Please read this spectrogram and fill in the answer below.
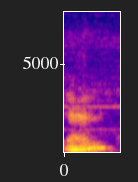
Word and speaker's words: elle: So now we have the human pronouns, which is il, elle, and on. So il is spelled I-L.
